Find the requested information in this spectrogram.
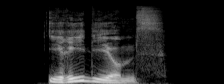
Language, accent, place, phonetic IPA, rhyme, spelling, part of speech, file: German, Germany, Berlin, [iˈʁiːdi̯ʊms], -iːdi̯ʊms, Iridiums, noun, De-Iridiums.ogg
- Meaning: genitive singular of Iridium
